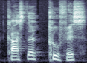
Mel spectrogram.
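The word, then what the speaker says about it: Kosta Koufos: Costa Koufis.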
